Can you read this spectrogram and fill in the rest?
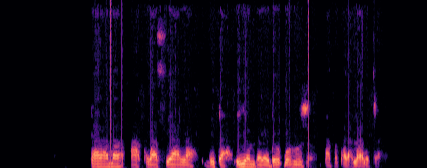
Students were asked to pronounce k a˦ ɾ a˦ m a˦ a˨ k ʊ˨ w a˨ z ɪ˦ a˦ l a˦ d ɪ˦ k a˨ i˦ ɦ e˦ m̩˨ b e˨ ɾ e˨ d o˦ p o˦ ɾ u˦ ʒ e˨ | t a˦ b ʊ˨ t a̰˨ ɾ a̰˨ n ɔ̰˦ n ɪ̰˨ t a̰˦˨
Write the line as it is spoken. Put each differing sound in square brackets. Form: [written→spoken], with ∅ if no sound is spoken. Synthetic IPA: k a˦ ɾ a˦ m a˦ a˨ k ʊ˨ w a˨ [z→s] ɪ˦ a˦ l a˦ d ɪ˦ k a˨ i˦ ɦ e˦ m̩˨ b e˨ ɾ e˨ d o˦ [p→k͡p] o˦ ɾ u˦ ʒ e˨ | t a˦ [b→p] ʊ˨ t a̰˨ ɾ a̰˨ n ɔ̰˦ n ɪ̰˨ [t→t͡ʃ] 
